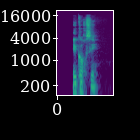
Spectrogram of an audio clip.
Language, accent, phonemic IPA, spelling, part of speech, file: French, France, /e.kɔʁ.se/, écorcer, verb, LL-Q150 (fra)-écorcer.wav
- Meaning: to debark, to strip the bark from a tree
